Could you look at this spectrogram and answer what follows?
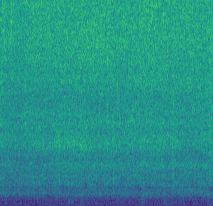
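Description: Sliced ivy gourd pieces fry in a pan with a loud, continuous sizzling hiss and faint stirring scrapes, close up with no voices.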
